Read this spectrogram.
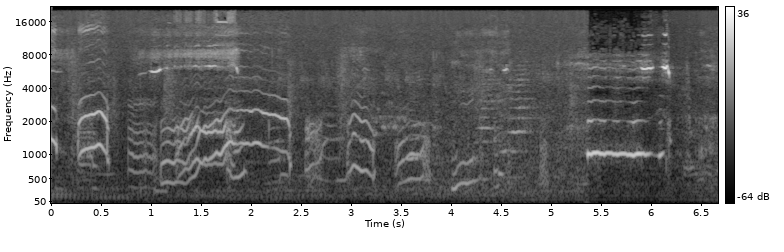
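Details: Puppy whimpering in high, wavering whines that slide up and down, several voices overlapping, ending in a steadier, thin held note.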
